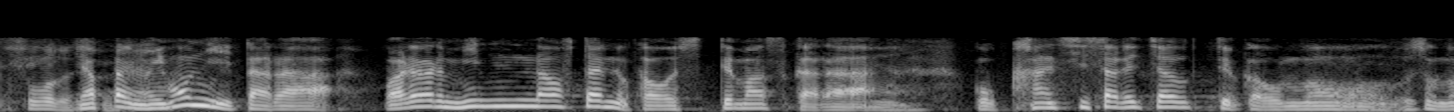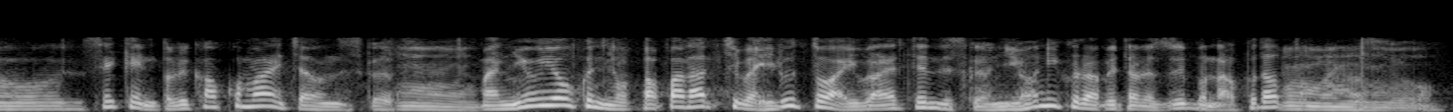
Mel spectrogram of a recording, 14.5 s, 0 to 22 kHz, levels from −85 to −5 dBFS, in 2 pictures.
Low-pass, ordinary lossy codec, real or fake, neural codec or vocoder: 5.4 kHz; none; fake; codec, 16 kHz, 2 kbps, FreqCodec, larger model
